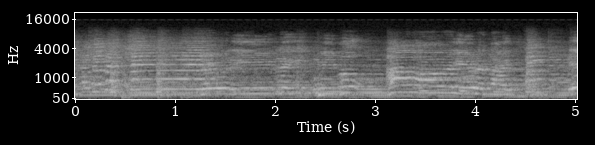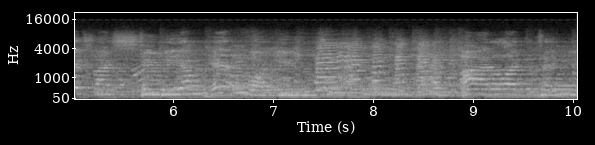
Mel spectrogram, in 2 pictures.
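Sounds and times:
live band music with brass: 0.0 - 10.0
man singing: 0.8 - 10.0.

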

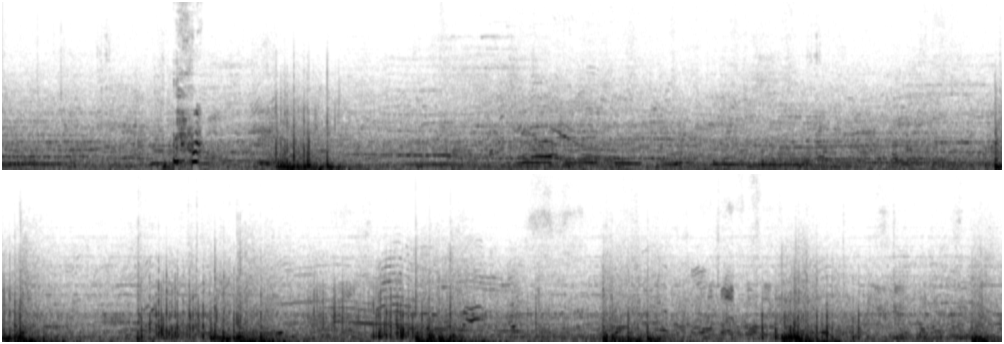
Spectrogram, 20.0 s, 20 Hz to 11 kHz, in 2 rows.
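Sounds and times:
voices: 0.0 - 20.0
fireworks booming: 2.5 - 3.9, 9.8 - 20.0.

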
